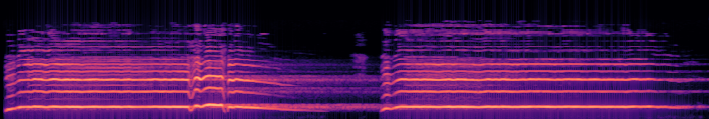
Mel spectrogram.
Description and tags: OOOooo whoo whoo
human, vocal, voice, Male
